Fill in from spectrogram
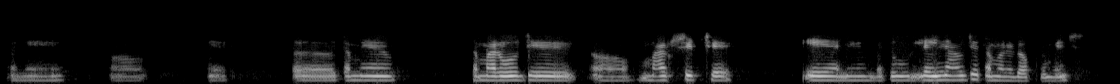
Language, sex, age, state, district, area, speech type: Gujarati, female, 60+, Gujarat, Ahmedabad, urban, conversation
